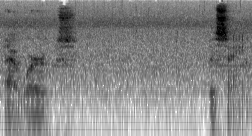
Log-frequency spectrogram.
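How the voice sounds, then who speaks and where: A man muttering to himself in short fragments, giving casual commentary as he works at a computer. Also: extremely slow. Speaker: game modder streaming their work. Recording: noisy room hiss with keyboard typing.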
